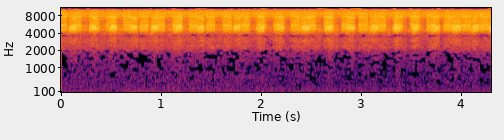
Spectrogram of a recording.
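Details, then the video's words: Provençal cicadas singing in summer, southern France: a piercing high-pitched rasp with uneven, wavering pulses rising and falling several times per second, steady in loudness throughout. "Canto Cigarra 🦗 [ Escuchar les cigarras en verano 10 H]"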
